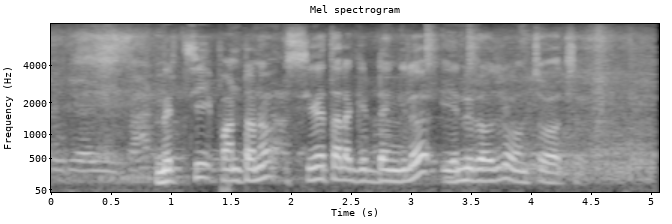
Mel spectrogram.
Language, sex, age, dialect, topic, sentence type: Telugu, male, 25-30, Central/Coastal, agriculture, question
